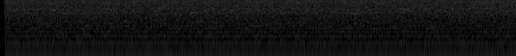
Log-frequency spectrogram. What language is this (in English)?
Taita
